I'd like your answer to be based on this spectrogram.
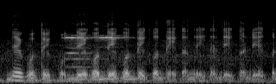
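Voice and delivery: starts soft and drops to a breathy whisper; fading to a whisper. Real, not acted. Mother watching her baby daughter climb down, fading to a whisper. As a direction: let each देखो fade until it is only breath.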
